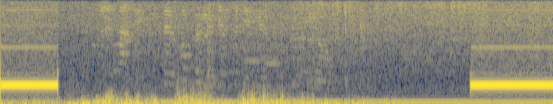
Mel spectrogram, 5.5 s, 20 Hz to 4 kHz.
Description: Ringback tone (China, 450 Hz).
